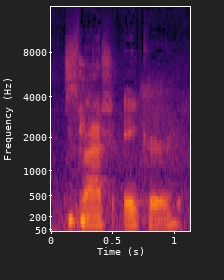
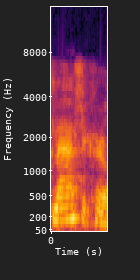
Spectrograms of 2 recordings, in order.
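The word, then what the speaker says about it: Smashacre: he calls it wait I always thought it was smash acre no it's Massacre like Massacre but yeah why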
